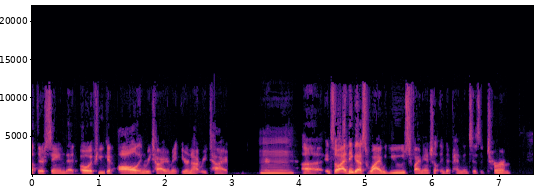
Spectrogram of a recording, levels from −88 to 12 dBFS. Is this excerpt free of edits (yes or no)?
no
